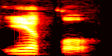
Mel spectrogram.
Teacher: قاف موٹا بھی پڑھا جائے گا، اس کے اوپر قلقلہ بھی ہوگا کیونکہ حروف قلقلہ میں سے ہے.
